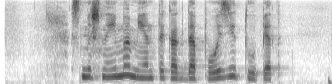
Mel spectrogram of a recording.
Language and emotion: Russian, positive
